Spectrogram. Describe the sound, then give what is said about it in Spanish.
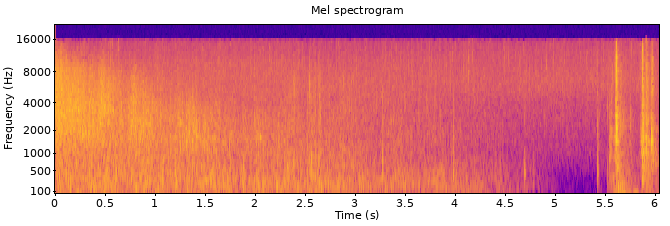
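Steady heavy rain with a deep, rolling thunder rumble, loud and continuous at first, then easing off into quieter rain before a few sharp knocks near the end. “De seguro de estar intranquila con los truenos y la lluvia.”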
